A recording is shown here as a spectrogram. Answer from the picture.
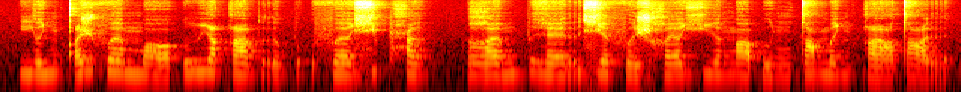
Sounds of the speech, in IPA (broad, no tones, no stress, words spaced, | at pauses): jəɲqʼʊʒfɜ mɔ | βiqɪɐ̯prʊp | fɜɕɪpħə | ʁɜmɪp ɦɛrɕɛ fəʒχɪɐ̯çiɐ̯ŋɒ ʔuɲtˤumɜɲ qɜtˤɛr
